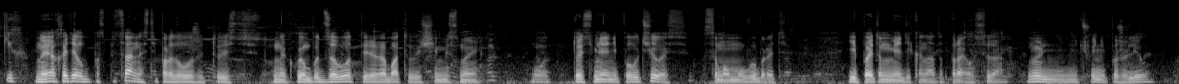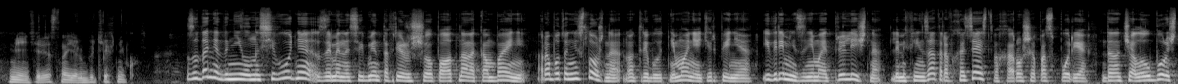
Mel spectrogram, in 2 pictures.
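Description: No technical fault can be heard anywhere in the audio. Nothing breaks, drops out or changes character at any point.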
